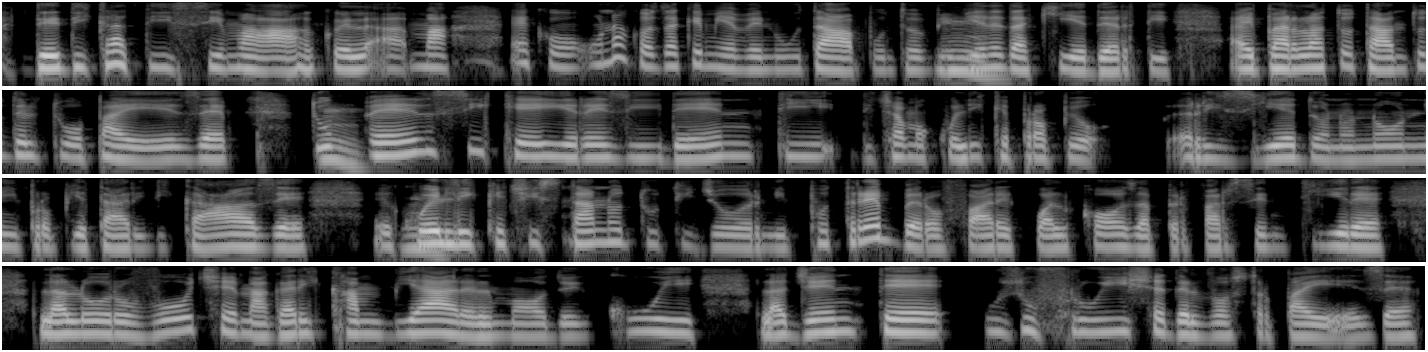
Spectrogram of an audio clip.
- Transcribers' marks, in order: "proprio" said as "propio"; "proprietari" said as "propietari"
- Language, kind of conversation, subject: Italian, podcast, Come bilanciare turismo e protezione della natura?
